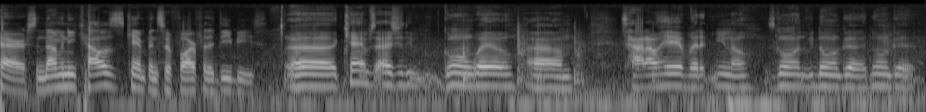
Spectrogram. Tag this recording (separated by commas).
Speech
